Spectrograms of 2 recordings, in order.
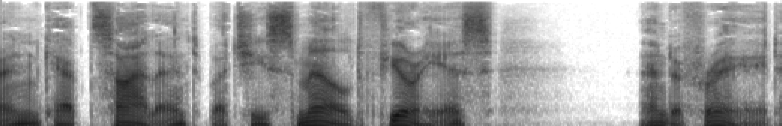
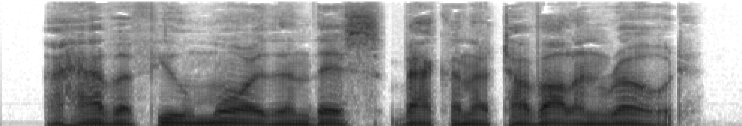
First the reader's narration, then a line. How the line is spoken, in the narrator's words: he said dryly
